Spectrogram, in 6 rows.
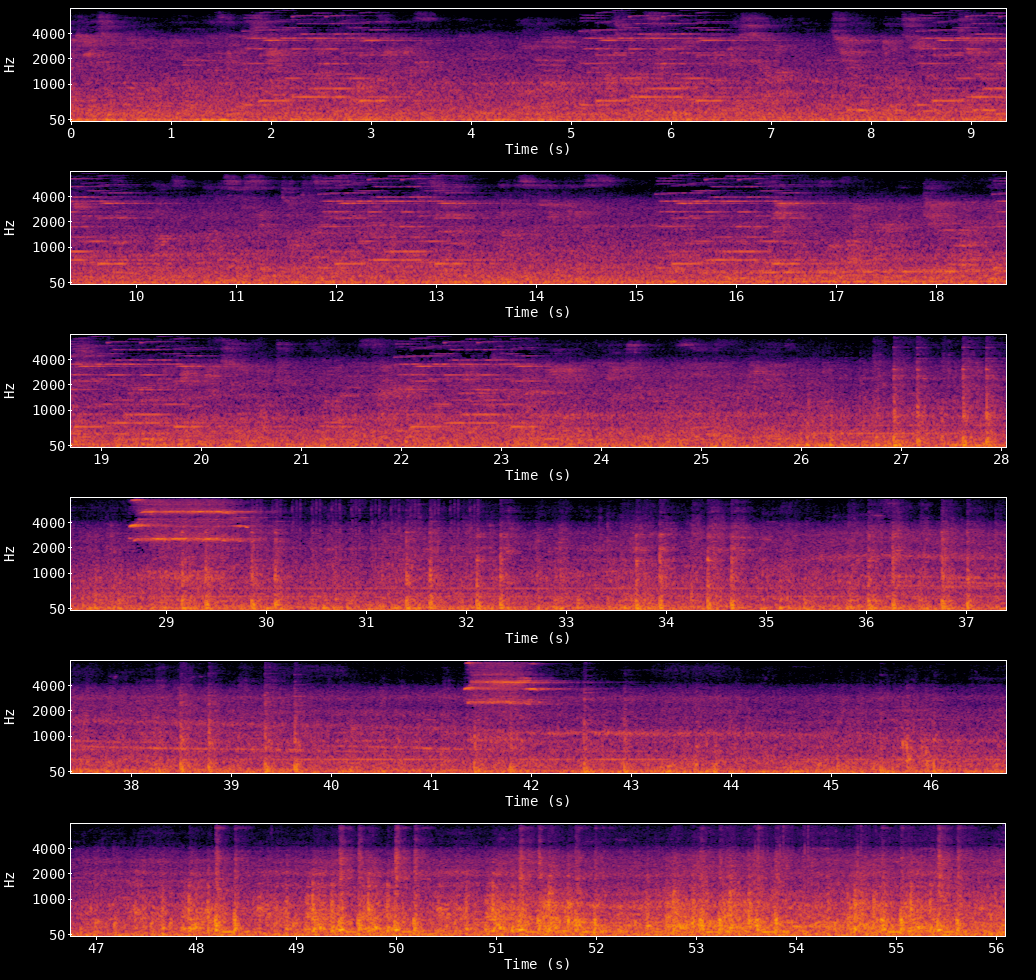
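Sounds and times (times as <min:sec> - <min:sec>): train rumbling: 0:13.7 - 0:56.0
wheel squeals: 0:28.6 - 0:31.3.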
